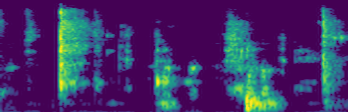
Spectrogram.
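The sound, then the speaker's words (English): A plastic lid is twisted and pulled off a bottle with a pencil pushed through it, giving a short run of quiet clicks and crackles over under two seconds, with no talking. “So you just make sure that the pencil is big enough to go in the bottle because when you go one, two, three, the pencil goes all the way through the bottle like that and then take the lid off”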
